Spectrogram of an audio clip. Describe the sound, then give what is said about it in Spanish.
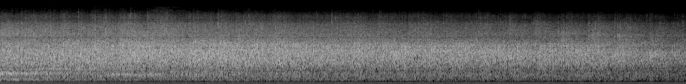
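A crowd gives the Lord a big round of applause, clapping steadily and loudly for several seconds, a dense wash of many hands clapping together that tapers slightly toward the end, with no speech over it. “Le damos un fuerte aplauso al Señor por eso.”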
